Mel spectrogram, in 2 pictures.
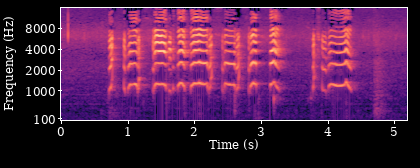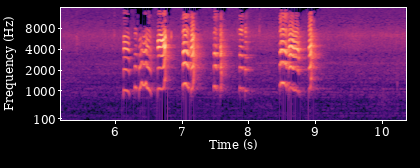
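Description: A dog's squeaky toy ball squeaking in quick runs as the dog bites down on it. There are two bursts of rapid squeaks, the first about a second in and the second about six seconds in.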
